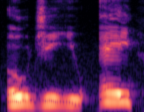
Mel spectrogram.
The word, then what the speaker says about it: Ogua: Now, to my knowledge, based on what I could find, even though the Ogua is spelt O-G-U-A, it is pronounced Ogua like A-Q-U-A, like Spanish for water, if that makes sense.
